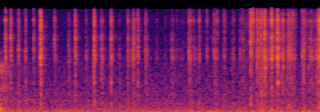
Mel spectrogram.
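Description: Irregular light crackling and clicking, busier near the end, as an artificial flower with shiny foil-like petals is handled close to the microphone.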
